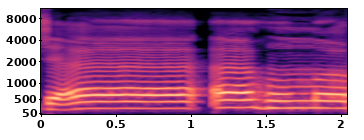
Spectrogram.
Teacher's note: جاء جیم پہ جو مد ہے نا، اس مد کو مد واجب متصل بولتے ہیں۔ اس مد کا نام مد واجب متصل ہے اور ہم اس کو کھینچیں گے تقریباً 4 حرکات · جاءہم رسول من، نون کا اظہار کریں گے، آگے والی نون کو ہم اخفا کے ساتھ پڑھیں گے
